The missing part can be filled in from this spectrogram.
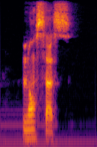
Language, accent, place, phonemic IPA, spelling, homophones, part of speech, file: French, France, Lyon, /lɑ̃.sas/, lançassent, lançasse / lançasses, verb, LL-Q150 (fra)-lançassent.wav
- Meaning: third-person plural imperfect subjunctive of lancer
